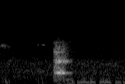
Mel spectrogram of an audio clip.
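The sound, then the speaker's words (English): A single short, sharp yip rises from a pack of about ten coyotes in the distance. Apart from that brief call, everything else is quiet. “We're going to have a bark fest now. Looks like keep the dogs from coming out here. There's about 10 coyotes over in the distance.”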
